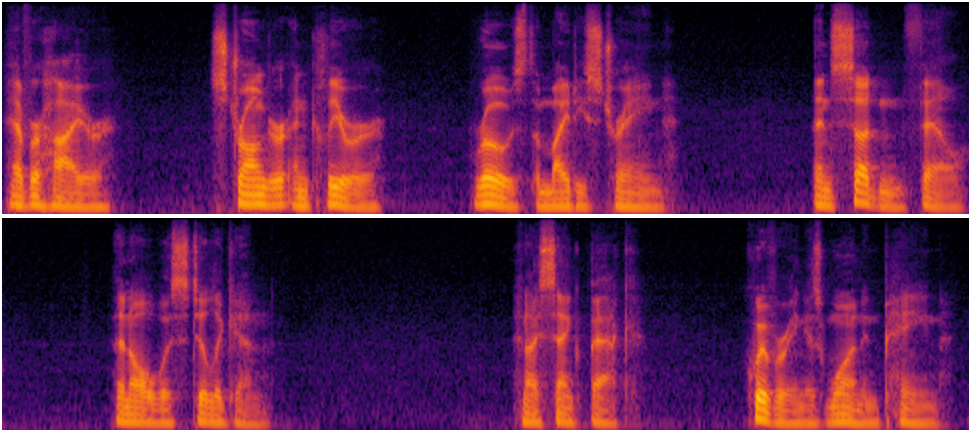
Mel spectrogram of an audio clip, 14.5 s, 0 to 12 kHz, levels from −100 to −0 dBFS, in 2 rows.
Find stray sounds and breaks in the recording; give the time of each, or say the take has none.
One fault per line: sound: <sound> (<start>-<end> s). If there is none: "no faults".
no faults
